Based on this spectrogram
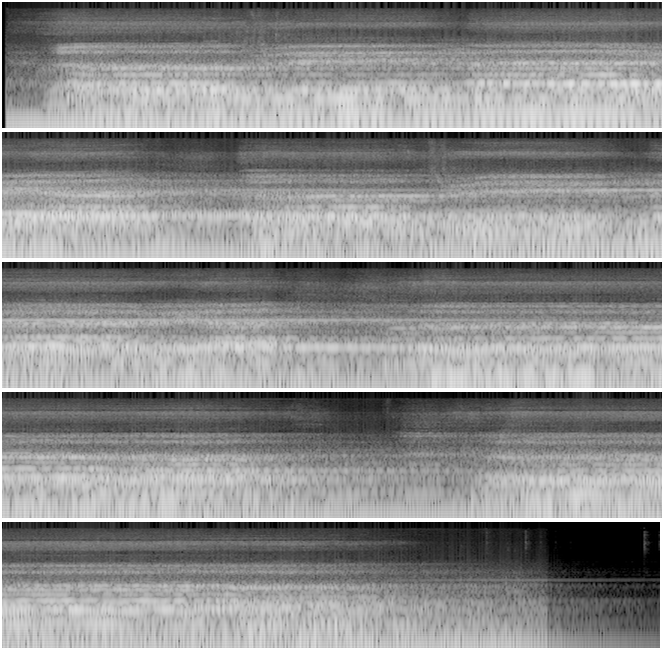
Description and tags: DREAMERION - choir
Choir recorded by Jakub E.
choir, chorale, dreamerion, ghost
